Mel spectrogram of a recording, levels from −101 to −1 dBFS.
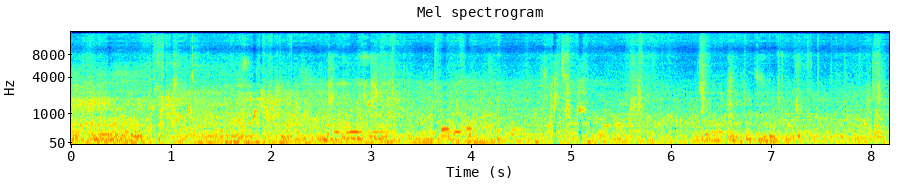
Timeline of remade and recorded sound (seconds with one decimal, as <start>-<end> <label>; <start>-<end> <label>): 0.0-8.2 remade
